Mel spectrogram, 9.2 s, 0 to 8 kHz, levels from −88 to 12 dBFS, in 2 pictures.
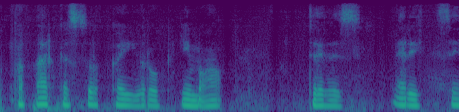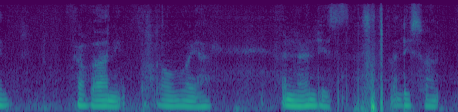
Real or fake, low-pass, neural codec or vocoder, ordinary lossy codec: fake; 7.2 kHz; codec, 16 kHz in and 24 kHz out, 0.8 kbps, FocalCodec, streaming, 65536 codes; none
